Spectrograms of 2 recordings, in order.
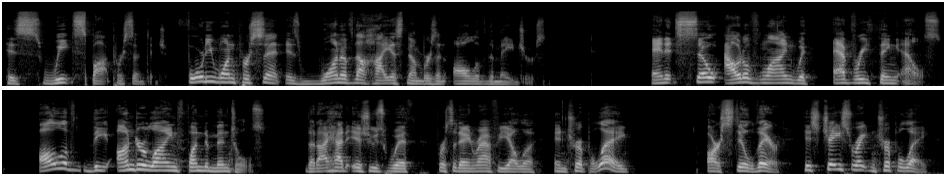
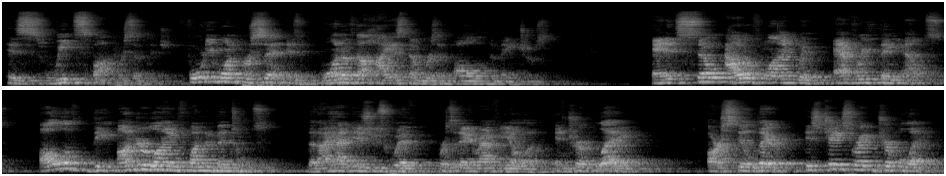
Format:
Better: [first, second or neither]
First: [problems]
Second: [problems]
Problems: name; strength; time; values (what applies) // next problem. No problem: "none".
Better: first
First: none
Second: room echo; noticeable; dies away in 1.1 s // off-mic speech; far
